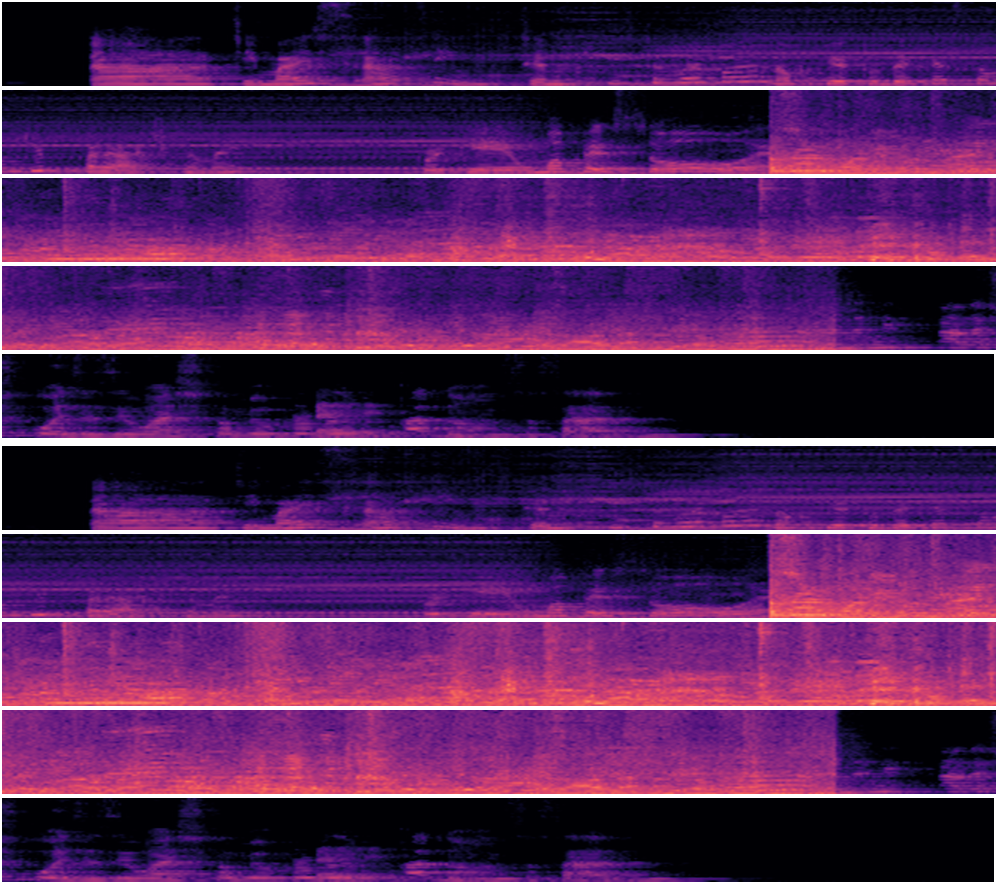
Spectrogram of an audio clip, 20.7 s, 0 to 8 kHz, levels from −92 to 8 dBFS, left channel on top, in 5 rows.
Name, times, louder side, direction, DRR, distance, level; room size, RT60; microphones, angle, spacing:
voice 1, 0.4-5.2 5.9-11.6 11.8-13.6 15.7-16.2 17.9-18.1, left 2 dB, 55° left, 7 dB, 1.0 m, -44 dB
sound 1, 1.3-14.9, equal, 10° right, 2.1 m, -53 dB
sound 2, 7.3-15.9, right 5 dB, 65° right, 0.4 m, -26 dB
voice 2, 13.8-19.4, equal, 15° left, 0 dB, 2.8 m, -50 dB
16.5 x 13.0 x 3.6 m, 0.68 s
head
